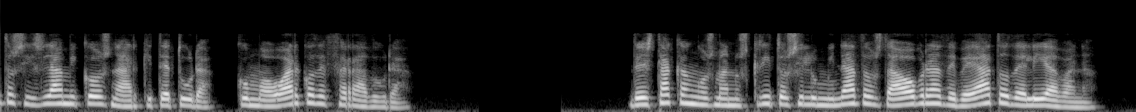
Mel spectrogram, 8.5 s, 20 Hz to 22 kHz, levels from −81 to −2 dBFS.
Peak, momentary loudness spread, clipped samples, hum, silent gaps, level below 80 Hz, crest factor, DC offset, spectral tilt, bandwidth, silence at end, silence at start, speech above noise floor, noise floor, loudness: -2 dBFS; 8 LU; under 0.1%; none; 3.61-4.20 s; -58 dBFS; 16 dB; under 0.1%; -6.5 dB/octave; 7.6 kHz; 0.3 s; 0 s; 41 dB; -58 dBFS; -17 LUFS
